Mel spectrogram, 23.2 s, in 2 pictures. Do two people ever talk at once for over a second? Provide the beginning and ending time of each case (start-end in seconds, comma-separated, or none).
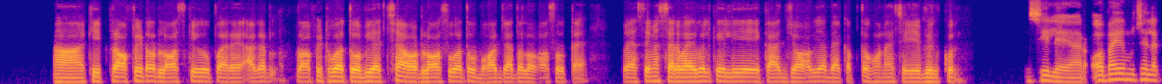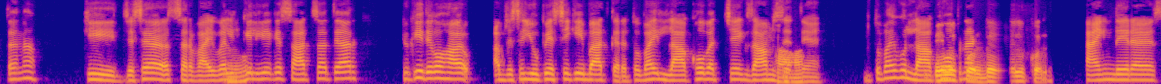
none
